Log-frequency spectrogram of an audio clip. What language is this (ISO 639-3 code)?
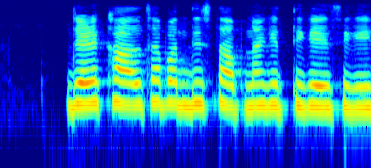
pan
